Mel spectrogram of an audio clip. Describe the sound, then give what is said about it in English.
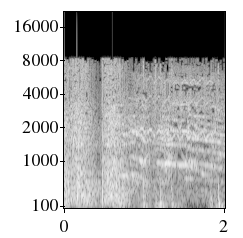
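Gunshots from a six-gun revolver fired at a weather vane atop a church: a few sharp, hard cracks and thumps over a steady, noisy background. “Watch me make a spin from the bullets of this six gun.”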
